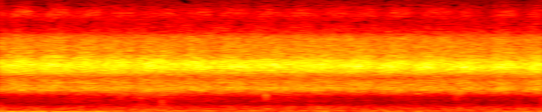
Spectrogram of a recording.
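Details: Cicadas sing loudly in a continuous, high-pitched buzzing drone along France's Atlantic coast during a bike trip.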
